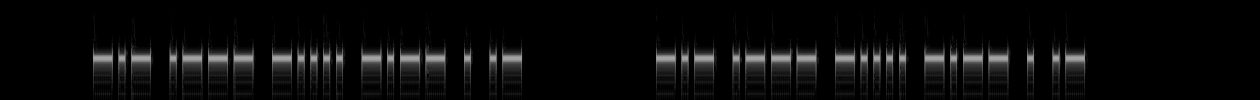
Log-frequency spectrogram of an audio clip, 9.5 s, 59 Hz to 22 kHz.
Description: Morse code, heard as a keyed tone, about 25 wpm, 700 Hz. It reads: KJ6YEA KJ6YEA
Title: USA Call Signs - 6 Characters - Repeated 2x - 25wpm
